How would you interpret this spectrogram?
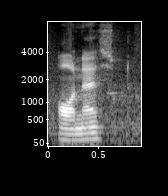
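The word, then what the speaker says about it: honest: राम इज़ एन ऑनेस्ट person, यहाँ पे H silent है।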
